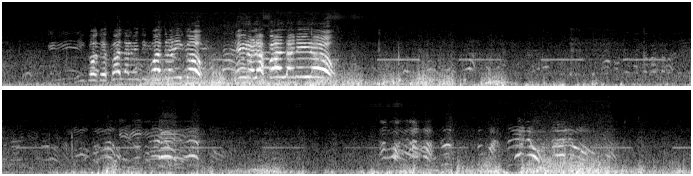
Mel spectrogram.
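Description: Players shout to each other across an open field, heard from a distance.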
